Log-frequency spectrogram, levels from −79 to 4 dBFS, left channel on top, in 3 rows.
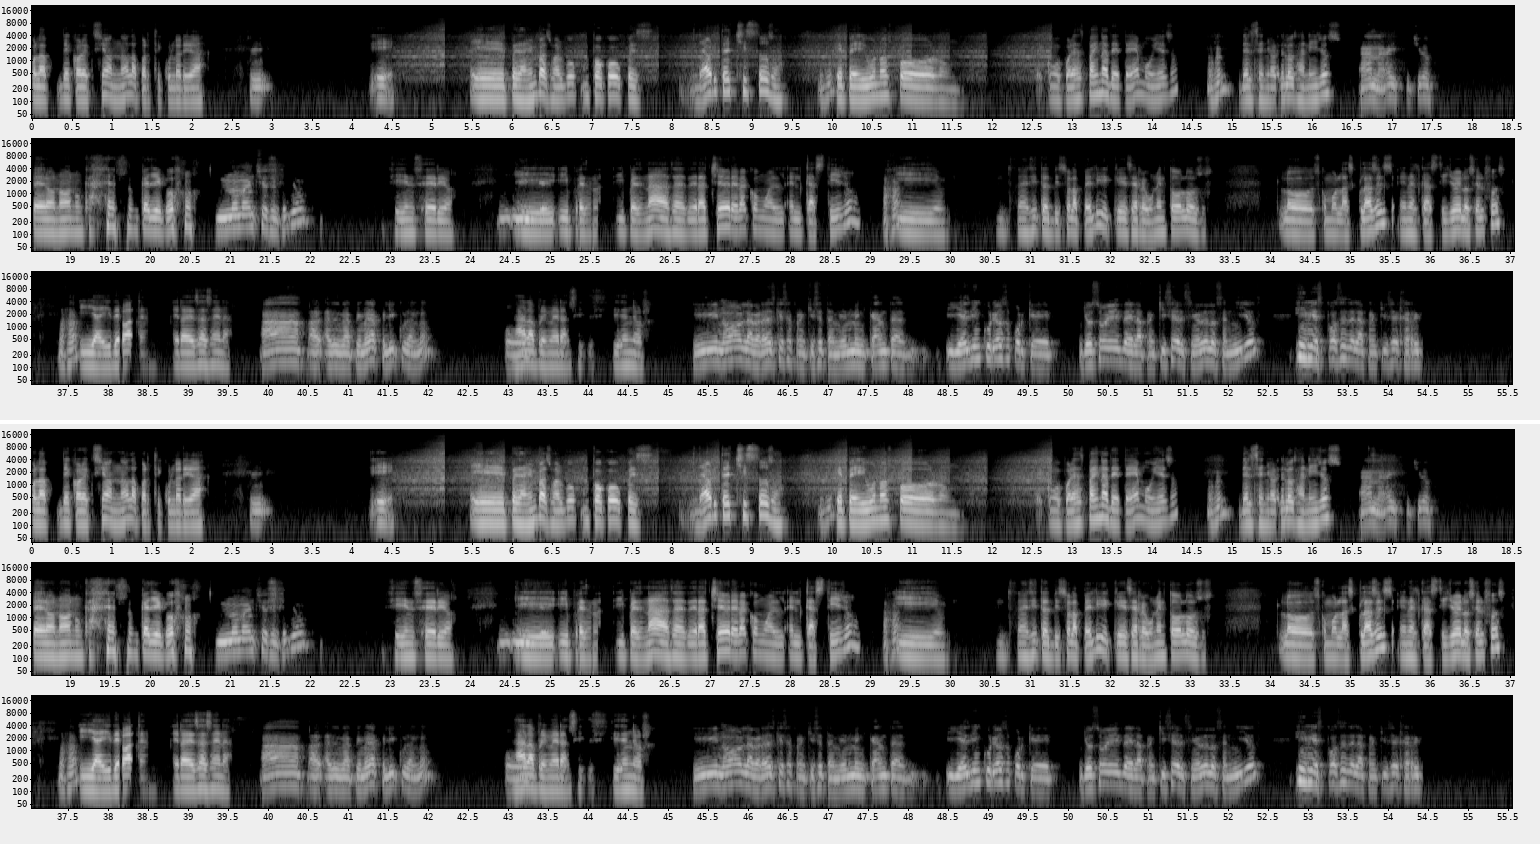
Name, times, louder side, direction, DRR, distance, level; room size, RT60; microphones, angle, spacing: voice 1, 0.0-2.1 4.2-4.5 5.5-7.7 8.2-9.8 10.0-11.6 12.5-14.3 15.1-16.3 18.5-20.6 23.0-23.8 24.6-28.9 29.3-29.9 30.6-33.3 34.1-36.9 37.6-38.5 38.8-39.5 43.1-44.8, right 2 dB, 40° right, 0.9 m, -23 dB
sound 1, 4.3-12.8, right 6 dB, 85° right, 2.1 m, -41 dB
voice 2, 16.6-17.5 20.8-22.0 24.3-25.0 29.2-29.4 37.4-37.7 39.9-42.1 43.0-43.3 45.3-48.1 48.5-49.8 50.1-52.4 52.8-54.4, left 1 dB, 20° left, 1.0 m, -28 dB
head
